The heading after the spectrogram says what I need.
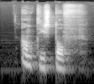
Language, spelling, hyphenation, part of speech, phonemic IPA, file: Dutch, antistof, an‧ti‧stof, noun, /ˈɑn.tiˌstɔf/, Nl-antistof.ogg
- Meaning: antibody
